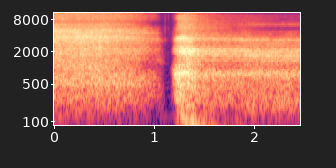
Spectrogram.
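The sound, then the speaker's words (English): Nasal breathing during a relaxation tapping exercise: a long, soft, airy breath, a brief silent pause, then another breath that swells and slowly trails off, quiet and without talk. “Breathe in your nose.”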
